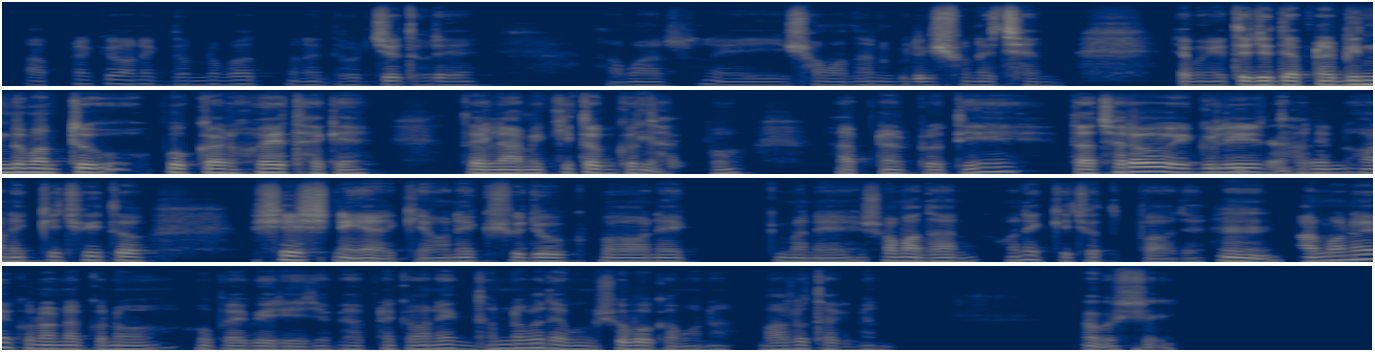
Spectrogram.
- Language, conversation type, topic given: Bengali, advice, আর্থিক দুশ্চিন্তা কমাতে আমি কীভাবে বাজেট করে সঞ্চয় শুরু করতে পারি?
- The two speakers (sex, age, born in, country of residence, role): male, 25-29, Bangladesh, Bangladesh, user; male, 45-49, Bangladesh, Bangladesh, advisor
- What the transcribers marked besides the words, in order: none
